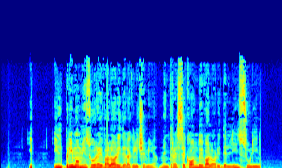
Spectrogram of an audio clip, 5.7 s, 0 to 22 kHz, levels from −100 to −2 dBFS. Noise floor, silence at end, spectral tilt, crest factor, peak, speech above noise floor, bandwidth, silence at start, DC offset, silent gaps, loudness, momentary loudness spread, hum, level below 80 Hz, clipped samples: -60 dBFS; 0.45 s; -6 dB/octave; 16 dB; -4 dBFS; 42 dB; 14.5 kHz; 0.6 s; under 0.1%; none; -20 LUFS; 13 LU; none; -56 dBFS; under 0.1%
